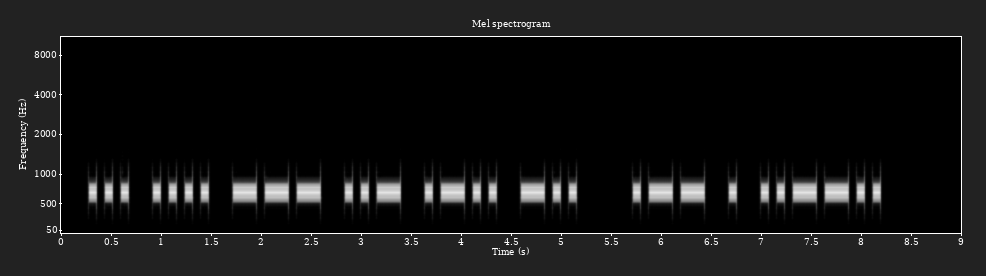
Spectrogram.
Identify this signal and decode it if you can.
Morse code, heard as a keyed tone, about 15 wpm, 700 Hz. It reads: SHOULD WE?
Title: Sentences from Top 1000 Words - Review Part 3 - 15wpm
